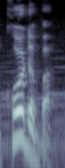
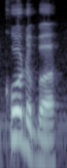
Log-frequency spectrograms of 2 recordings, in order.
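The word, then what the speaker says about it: Córdoba: so it says um cordoba all right even though it's pronounced with a v um so let's read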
